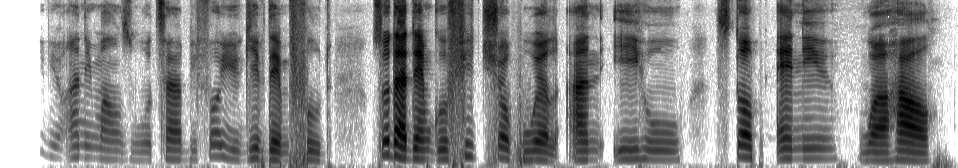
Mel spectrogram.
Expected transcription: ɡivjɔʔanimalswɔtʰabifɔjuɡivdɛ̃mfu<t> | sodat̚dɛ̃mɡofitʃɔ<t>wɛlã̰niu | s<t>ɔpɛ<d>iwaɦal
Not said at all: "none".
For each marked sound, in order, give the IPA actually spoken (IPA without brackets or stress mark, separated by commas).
d, p, t, n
